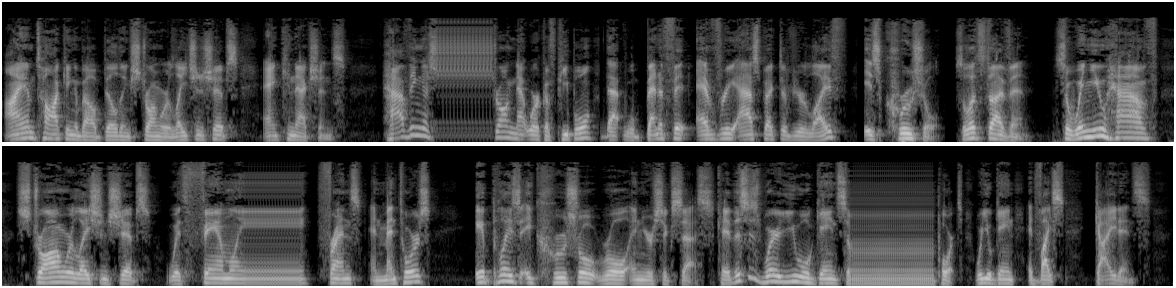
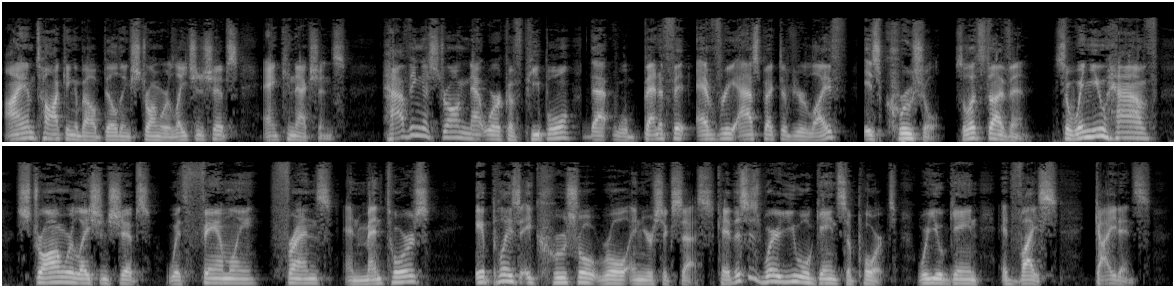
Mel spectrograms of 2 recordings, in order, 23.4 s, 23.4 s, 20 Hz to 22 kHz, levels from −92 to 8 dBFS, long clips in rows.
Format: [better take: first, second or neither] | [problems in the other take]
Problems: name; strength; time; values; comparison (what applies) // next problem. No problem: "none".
second | audio freezing; at 4.5 s for 0.5 s, at 14 s for 0.5 s and at 20 s for 1 s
